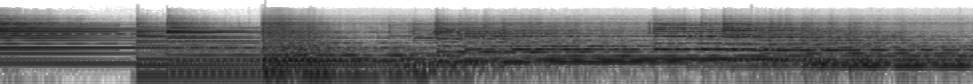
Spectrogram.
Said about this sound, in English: The egg has a delay, modulated darkened delay. It has a compressor, and it has a reverb. So it's a really cool thing. I bought it because it looked cool, and it sounds cool too.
